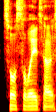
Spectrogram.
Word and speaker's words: Sausalito: And we're in a place now, correct me if I pronounce this incorrectly, is it Sausalito? – Mm-hmm. – Sausalito.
